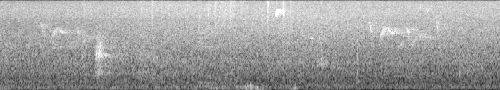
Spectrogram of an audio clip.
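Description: Outdoor ambience: a steady low rustle of wind and leaves, with a few short faint bird chirps and a brief low rumble about halfway through.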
